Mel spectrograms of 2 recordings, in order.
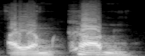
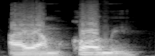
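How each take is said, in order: First: COMING as "KAH-min" in a Ghanaian accent. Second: COMING as "KAW-min" in a Nigerian accent. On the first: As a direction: open the vowel of coming to "ah", Ghanaian style. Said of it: "du côté ghanéen". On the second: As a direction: round the vowel of coming to "aw", Nigerian style. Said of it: "Du côté nigérian". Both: Shown as a demonstration.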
